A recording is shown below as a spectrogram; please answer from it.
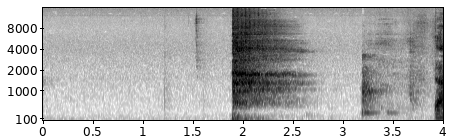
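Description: A beer being opened off-camera: a sudden hiss of escaping gas about two seconds in that fades within a second.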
